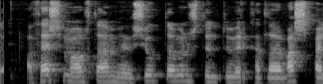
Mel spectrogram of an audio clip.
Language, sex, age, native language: Icelandic, male, 40-49, Icelandic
